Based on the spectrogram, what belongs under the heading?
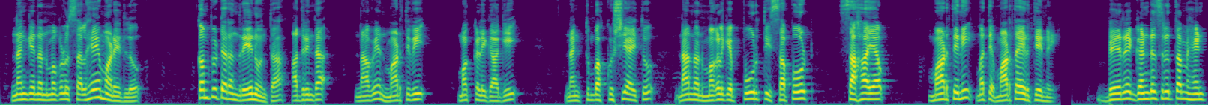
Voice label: Kannada Male

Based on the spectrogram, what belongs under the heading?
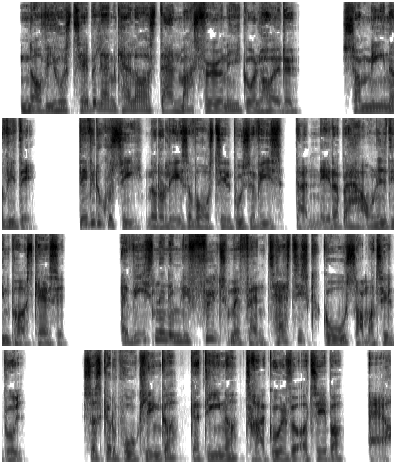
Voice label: Danish Male

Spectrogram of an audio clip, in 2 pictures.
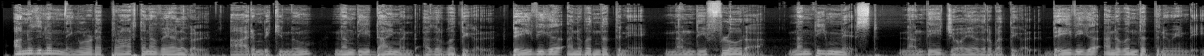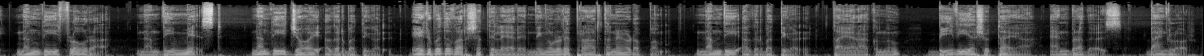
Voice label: Malayalam Male

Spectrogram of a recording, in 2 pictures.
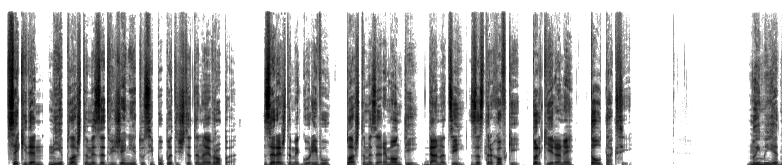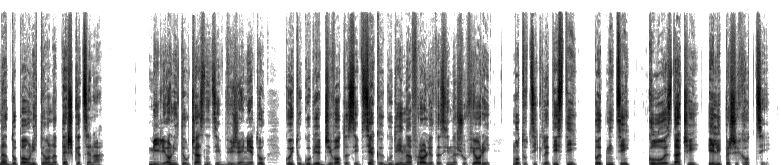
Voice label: Bulgar Male

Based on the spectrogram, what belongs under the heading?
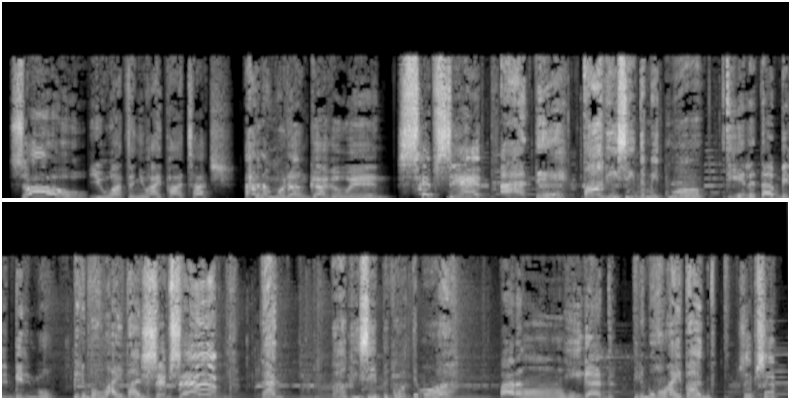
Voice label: Taglog Male

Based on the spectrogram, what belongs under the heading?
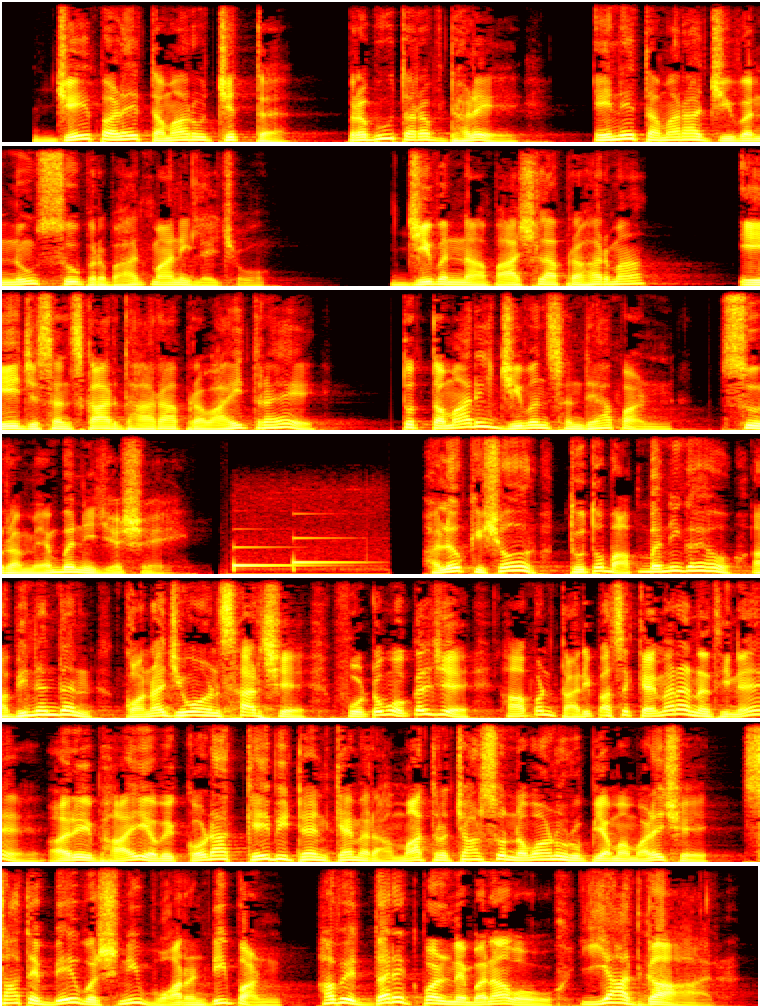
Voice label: Gujarati Male

